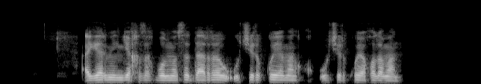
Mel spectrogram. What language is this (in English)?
Uzbek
